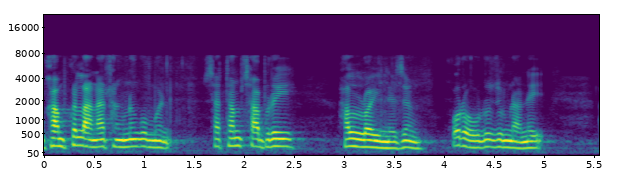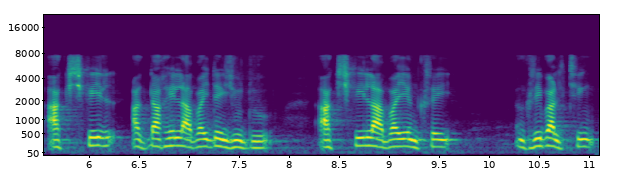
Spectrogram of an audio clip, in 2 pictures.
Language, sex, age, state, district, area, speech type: Bodo, female, 60+, Assam, Baksa, urban, spontaneous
